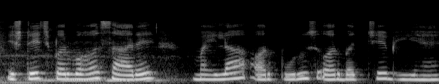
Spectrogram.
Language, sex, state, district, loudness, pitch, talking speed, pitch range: Hindi, female, Jharkhand, Garhwa, -17 LUFS, 235 Hz, 150 wpm, 225-255 Hz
